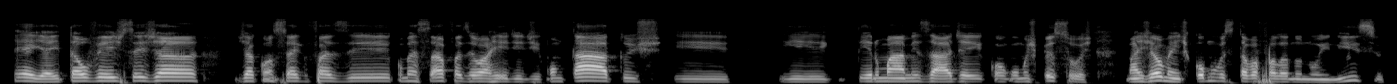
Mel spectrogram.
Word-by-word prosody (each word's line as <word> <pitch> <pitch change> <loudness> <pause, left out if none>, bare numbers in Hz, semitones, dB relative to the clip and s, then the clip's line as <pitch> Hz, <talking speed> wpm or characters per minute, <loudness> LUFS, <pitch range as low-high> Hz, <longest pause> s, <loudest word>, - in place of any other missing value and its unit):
É, 165 -1 +3
e 130 -1 0
aí 130 +1 +1
talvez 160 0 +1
você 170 -1 -2
já 175 0 +4 0.4
já 155 0 0
consegue 135 - -4
fazer 155 +1 -3
começar 155 +1 -2
a - - +1
fazer 150 -3 -3
uma 140 -1 +3
rede 135 -1 -5
de 120 0 -12
contatos 155 0 +4
e 120 -2 -11 0.5
e 125 -1 -8 0.2
ter 150 0 -2
uma 145 0 +4
amizade 145 -2 +1
aí 135 -1 -2
com - - -7
algumas 140 +1 -7
pessoas, - - -5 0.3
mas 135 0 +1
realmente, 160 -6 +4
como 155 +3 +1
você 155 -4 -7
estava 145 -1 0
falando 135 - -2
no 230 -1 -4
início. 195 - -6
145 Hz, 140 wpm, -23 LUFS, 135-160 Hz, 0.5 s, já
